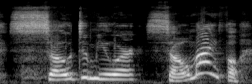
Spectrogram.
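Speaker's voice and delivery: very slow, drawn-out prim words; hammed-up demure purr; mock demure. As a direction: stretch each word coyly. Mocking demure self-description.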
